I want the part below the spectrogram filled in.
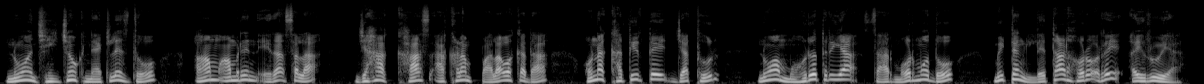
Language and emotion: Santali, happy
